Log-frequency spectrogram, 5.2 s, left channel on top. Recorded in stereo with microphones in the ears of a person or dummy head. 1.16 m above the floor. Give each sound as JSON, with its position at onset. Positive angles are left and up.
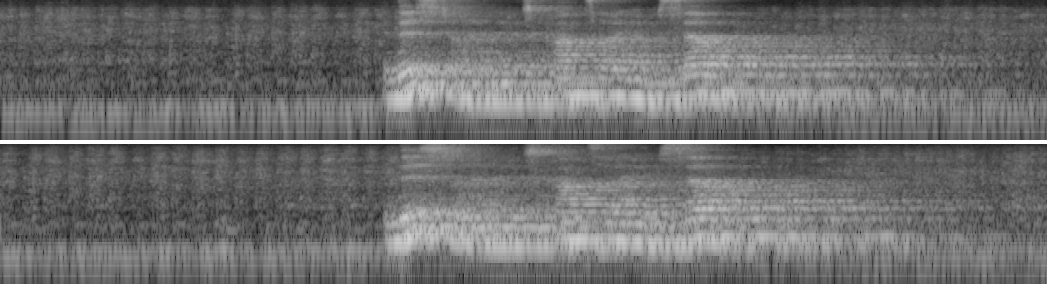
{"t": 1.9, "sound": "a woman speaking", "side_deg": 45, "distance_m": 0.5}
